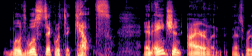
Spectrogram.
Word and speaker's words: Celts: like that in Celtic runes so but it's pronounced sin and it was a pagan Festival that was celebrated by the Kelts or the Celts if you're from Boston uh Celtics uh the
